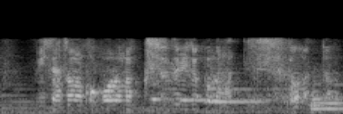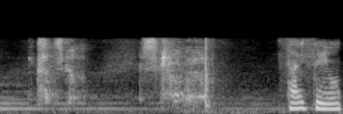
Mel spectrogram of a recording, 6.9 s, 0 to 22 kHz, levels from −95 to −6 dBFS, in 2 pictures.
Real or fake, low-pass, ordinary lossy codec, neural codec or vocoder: fake; 5.4 kHz; none; codec, 44.1 kHz, 3.4 kbps, Pupu-Codec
